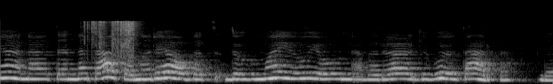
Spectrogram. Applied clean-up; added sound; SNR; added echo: none; Domestic sounds, home sounds; 10 dB; reverberation time 0.6 s.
